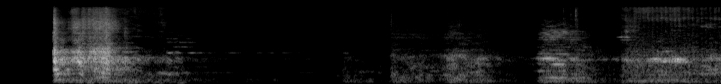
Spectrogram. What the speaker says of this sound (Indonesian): Kita nyalain dulu untuk mesinnya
